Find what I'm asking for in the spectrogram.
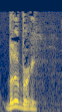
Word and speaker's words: Blubrry: And thanks to our new relationship with Blubrry Podcasting, they spell it blueberry without the E's it's almost like blueberry.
